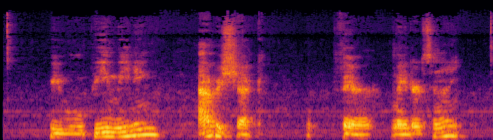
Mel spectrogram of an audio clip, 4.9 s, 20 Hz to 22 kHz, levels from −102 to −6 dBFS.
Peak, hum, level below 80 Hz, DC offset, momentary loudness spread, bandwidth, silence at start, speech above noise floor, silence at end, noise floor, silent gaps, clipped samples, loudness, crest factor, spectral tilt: -2 dBFS; none; -54 dBFS; under 0.1%; 7 LU; 15.5 kHz; 0.5 s; 22 dB; 0.3 s; -41 dBFS; none; under 0.1%; -20 LUFS; 18 dB; -6.5 dB/octave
